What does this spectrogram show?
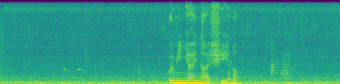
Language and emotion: Russian, sad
